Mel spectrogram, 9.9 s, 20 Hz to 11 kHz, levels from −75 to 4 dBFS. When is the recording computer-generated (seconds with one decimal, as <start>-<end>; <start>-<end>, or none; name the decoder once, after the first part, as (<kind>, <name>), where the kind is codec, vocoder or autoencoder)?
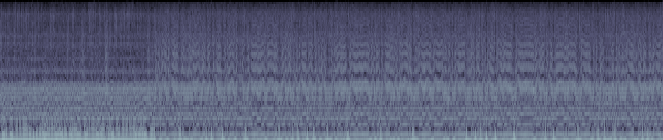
none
